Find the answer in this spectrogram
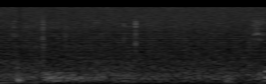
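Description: Rumbling handling noise and rustle from a handheld microphone as it is lowered and passed on, with a few faint clicks.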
